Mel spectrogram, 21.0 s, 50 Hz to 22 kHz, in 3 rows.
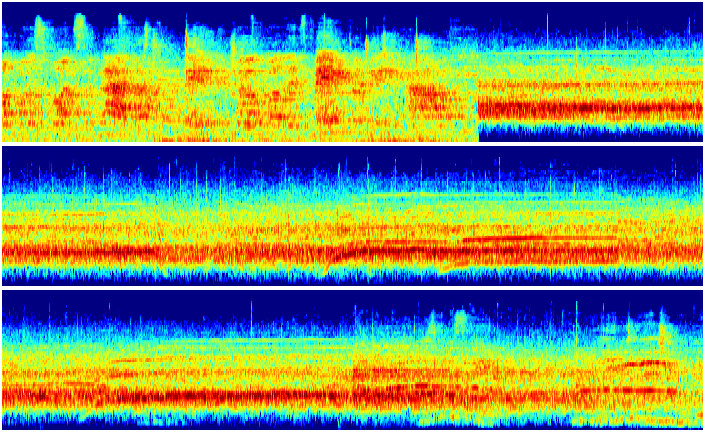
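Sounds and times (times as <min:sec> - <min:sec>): stadium crowd cheering: 0:04.7 - 0:21.0
high-pitched screams: 0:19.7 - 0:21.0.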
